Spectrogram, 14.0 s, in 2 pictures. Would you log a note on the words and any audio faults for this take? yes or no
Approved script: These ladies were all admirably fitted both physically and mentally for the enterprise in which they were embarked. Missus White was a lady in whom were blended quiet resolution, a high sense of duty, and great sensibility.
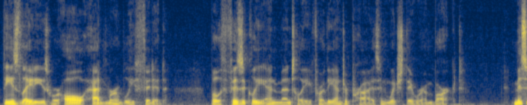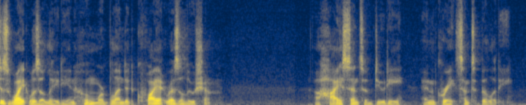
no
